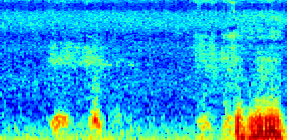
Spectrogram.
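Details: Pico, a female French Bulldog living in Tokyo, naps with eyes moving and paws twitching; soft snuffling breaths come at roughly half-second and two-second marks, then a louder, rough, tonal snore swells for about half a second in a quiet room.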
